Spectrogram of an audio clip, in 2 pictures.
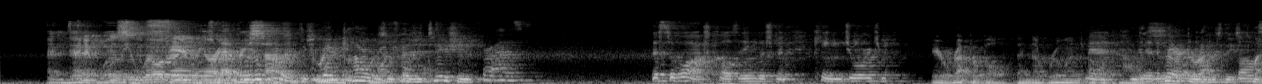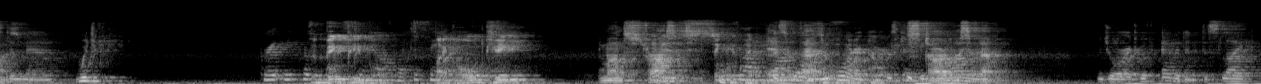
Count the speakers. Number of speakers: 6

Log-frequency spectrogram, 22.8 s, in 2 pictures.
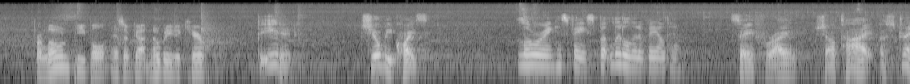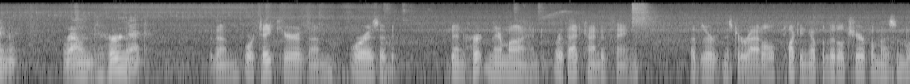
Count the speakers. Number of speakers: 3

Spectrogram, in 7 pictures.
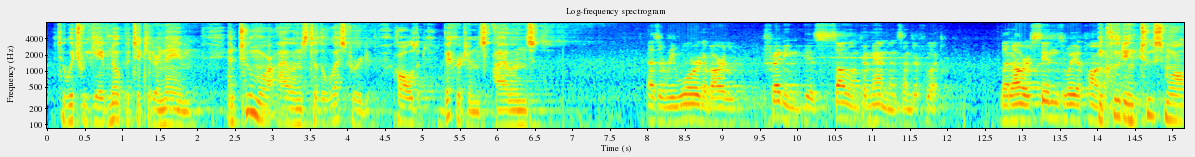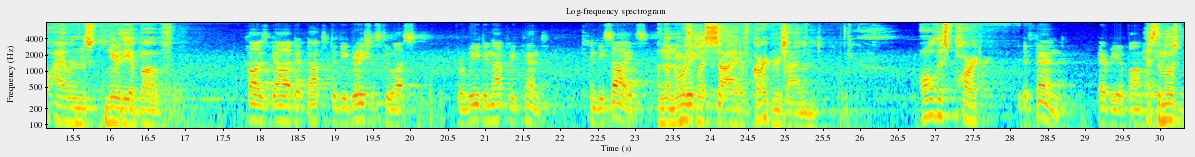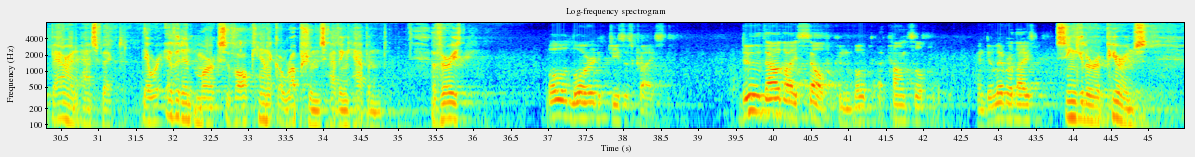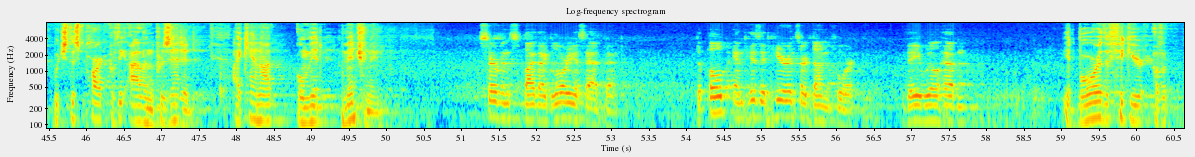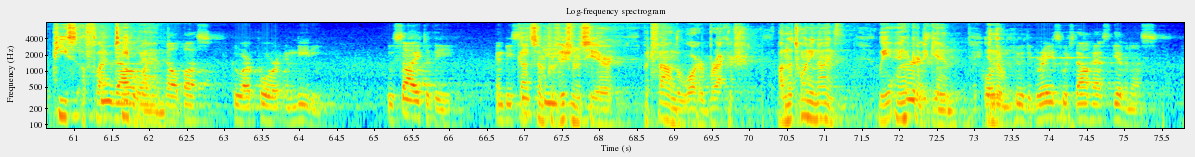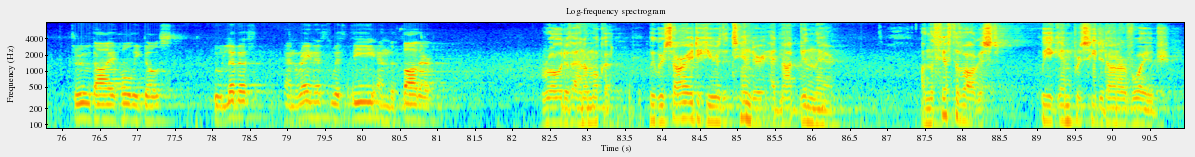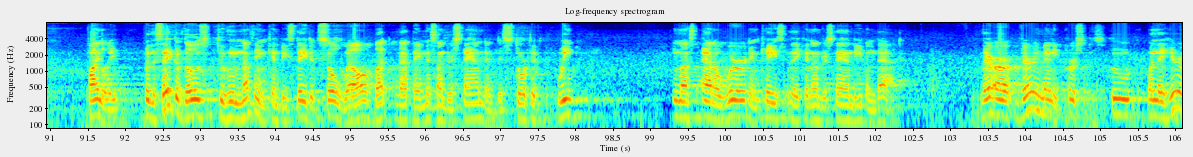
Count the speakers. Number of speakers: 2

